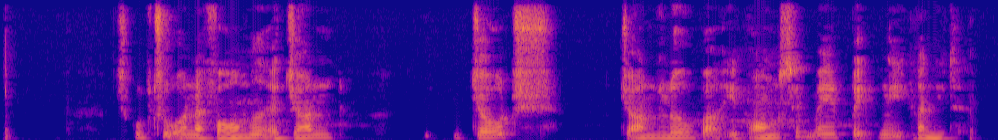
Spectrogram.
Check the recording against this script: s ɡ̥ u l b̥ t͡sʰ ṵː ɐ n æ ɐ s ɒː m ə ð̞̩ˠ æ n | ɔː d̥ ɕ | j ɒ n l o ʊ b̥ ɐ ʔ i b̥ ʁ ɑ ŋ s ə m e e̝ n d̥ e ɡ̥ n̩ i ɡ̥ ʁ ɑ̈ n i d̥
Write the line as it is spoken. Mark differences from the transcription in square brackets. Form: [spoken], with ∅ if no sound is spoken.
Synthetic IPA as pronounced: s ɡ̥ u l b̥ t͡sʰ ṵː ɐ n æ ɐ [f] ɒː m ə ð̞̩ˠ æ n | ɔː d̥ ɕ | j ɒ n l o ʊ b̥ ɐ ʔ i b̥ ʁ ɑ ŋ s ə m e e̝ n [b̥] e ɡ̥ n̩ i ɡ̥ ʁ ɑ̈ n i d̥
